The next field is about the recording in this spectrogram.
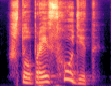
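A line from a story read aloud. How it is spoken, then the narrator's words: Shout. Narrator (Russian): крикнула она кому-то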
